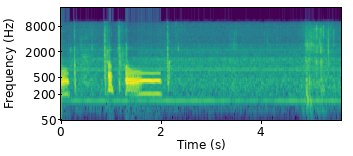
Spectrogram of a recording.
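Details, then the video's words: A dove gives low, hollow coos, two short notes then a longer steady one, at the end of the day on 7 March 2016 at Djuma Game Reserve, with a vehicle engine humming and a few faint clicks. "to the left hand side of your screen, a dove is calling."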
